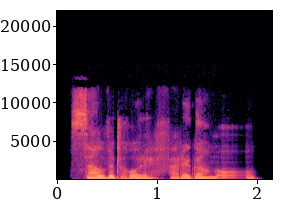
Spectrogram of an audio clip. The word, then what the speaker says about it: Salvatore Ferragamo: Yeah, so my fashion story is that Salvatore Ferragamo.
